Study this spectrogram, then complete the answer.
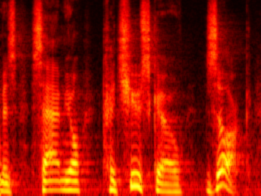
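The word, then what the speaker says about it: Kościuszko: and some references his name is Samuel Kachusco Zuk. Of course, Chukusco or um sometimes pronounced a Kaziesco is the Polish American Revolutionary War general.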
